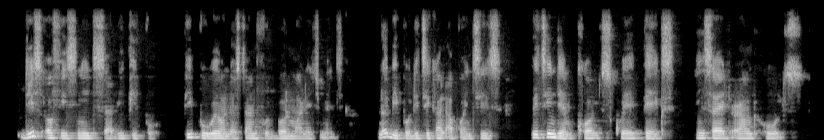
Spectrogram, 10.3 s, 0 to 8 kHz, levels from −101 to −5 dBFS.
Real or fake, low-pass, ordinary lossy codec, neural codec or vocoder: real; 7.2 kHz; none; none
